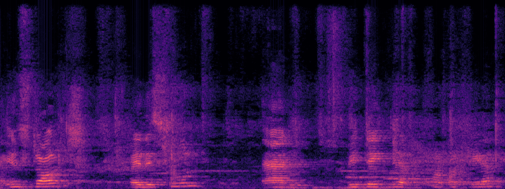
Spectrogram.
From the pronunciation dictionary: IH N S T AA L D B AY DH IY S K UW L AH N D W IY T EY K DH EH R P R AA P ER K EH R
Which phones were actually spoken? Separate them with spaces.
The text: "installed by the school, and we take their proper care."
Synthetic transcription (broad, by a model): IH N S T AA L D B AY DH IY S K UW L AH N D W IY T EY K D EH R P AA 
